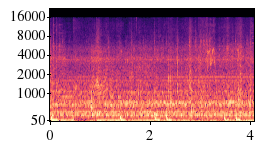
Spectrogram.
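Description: Tack welding on a Toyota MR2 Spyder exhaust V-band clamp gives a continuous harsh crackling buzz, punctuated by irregular low thumps and pops throughout.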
